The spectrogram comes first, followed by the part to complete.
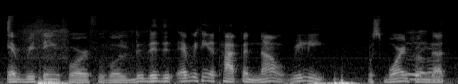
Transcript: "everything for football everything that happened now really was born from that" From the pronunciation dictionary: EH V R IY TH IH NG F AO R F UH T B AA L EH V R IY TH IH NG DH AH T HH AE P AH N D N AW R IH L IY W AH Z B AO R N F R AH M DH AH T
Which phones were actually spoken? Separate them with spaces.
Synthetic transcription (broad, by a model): EH V R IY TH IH NG F AO R F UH T B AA L EH V R IY TH IH NG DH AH T HH AE P AH N D N AW R IH L IY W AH S B AO R N F R AH M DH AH T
